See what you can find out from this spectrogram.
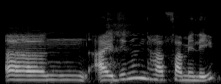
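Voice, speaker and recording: A woman's voice: medium pitch, slow pace. A woman from Mauritius, a guest answering in a casual interview, hesitant with many fillers and frequent laughs. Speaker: guest, food content creator.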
